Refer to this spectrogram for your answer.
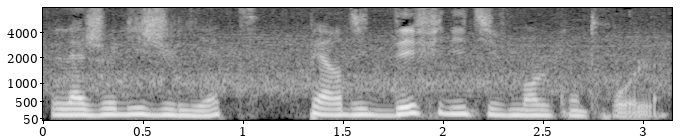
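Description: Low-voiced woman reading a story. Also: brisk, slight background noise. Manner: expressive reading. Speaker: narrator. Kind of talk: storybook narration.

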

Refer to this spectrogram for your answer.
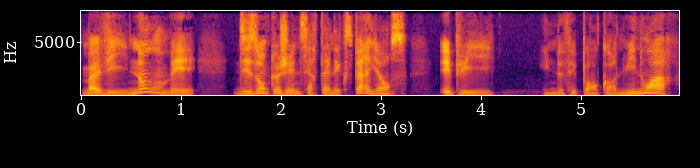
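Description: A woman voicing a calm, polite male forest animal in a storybook, speaking evenly and kindly. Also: lowish voice, a little slow, dry recording, clean studio sound. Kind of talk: storybook character voice.

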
